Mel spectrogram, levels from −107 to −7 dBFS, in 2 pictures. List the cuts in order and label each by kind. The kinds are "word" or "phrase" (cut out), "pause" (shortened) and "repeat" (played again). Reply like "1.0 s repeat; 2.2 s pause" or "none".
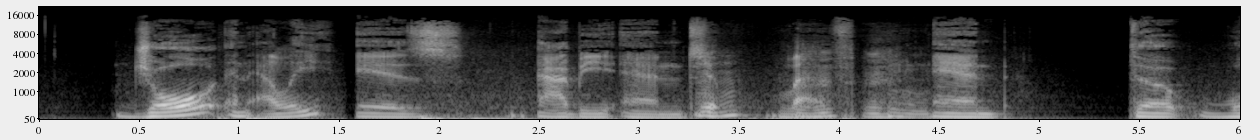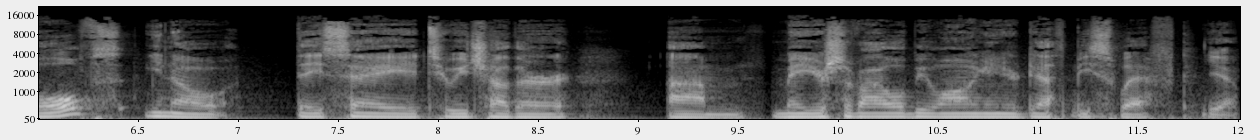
1.5 s pause; 9.6 s pause

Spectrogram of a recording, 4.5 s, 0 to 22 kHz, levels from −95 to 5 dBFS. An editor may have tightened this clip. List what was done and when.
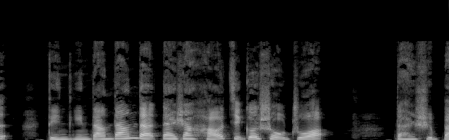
none

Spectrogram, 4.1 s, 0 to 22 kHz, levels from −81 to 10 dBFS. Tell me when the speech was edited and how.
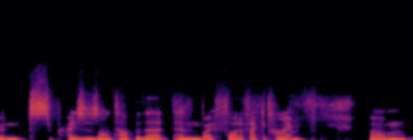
2.0 s word; 2.6 s phrase

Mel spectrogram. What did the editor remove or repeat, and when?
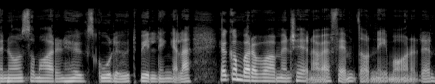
2.9 s phrase

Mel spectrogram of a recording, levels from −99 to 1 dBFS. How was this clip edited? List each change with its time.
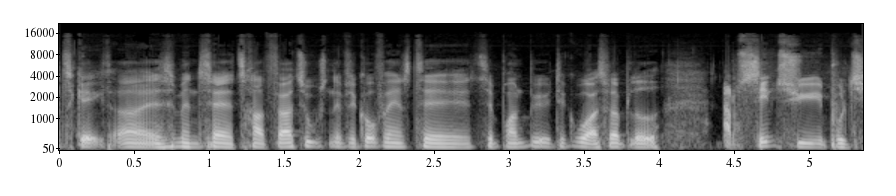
none

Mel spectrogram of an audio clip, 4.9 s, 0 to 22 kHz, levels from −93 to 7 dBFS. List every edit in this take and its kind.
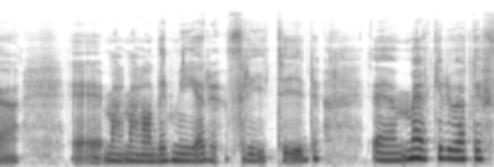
1.2 s repeat

